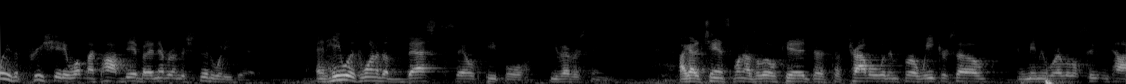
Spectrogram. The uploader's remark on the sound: Live from the 2019 Florida Realtors Convention and Trade Expo. We were given permission by the Association to record the presentation and release as a podcast.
